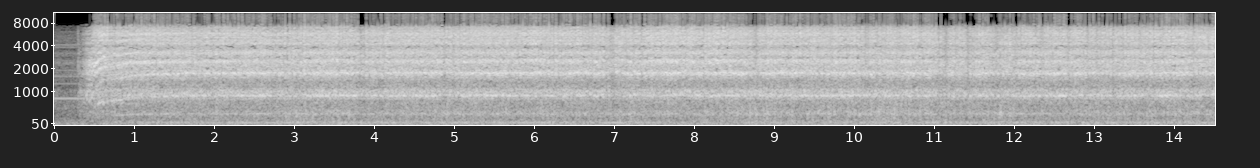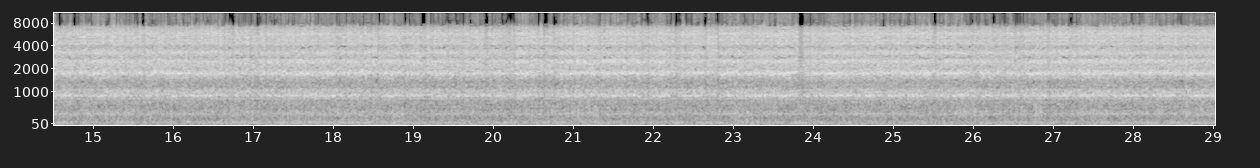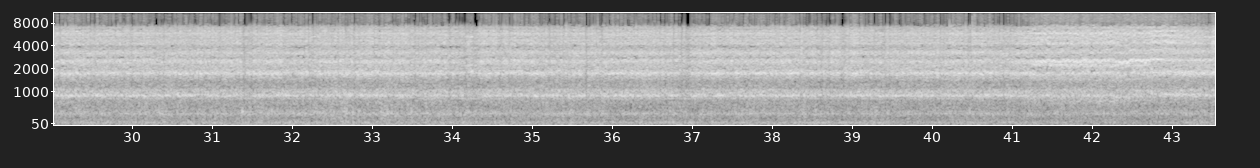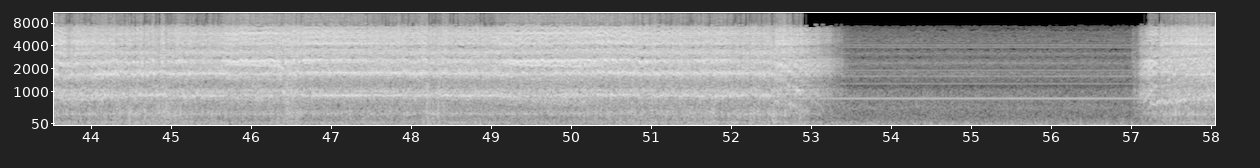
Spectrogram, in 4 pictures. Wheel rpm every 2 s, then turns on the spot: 110, 230, 240, 240, 240, 240, 230, 230, 230, 240, 230, 240, 230, 230, 230, 240, 230, 230, 230, 230, 230, 220, 220, 220, 220, 220, 130, 0, 50.
none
